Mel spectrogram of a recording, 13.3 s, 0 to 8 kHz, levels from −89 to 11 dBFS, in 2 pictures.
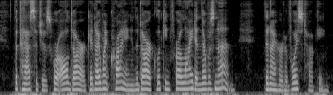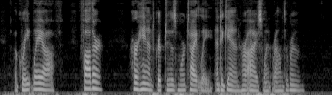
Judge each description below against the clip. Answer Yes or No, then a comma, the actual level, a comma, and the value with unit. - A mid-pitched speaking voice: Yes, medium, 175 Hz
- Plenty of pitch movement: No, average, 3.8 semitones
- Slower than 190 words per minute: No, fast, 205 wpm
